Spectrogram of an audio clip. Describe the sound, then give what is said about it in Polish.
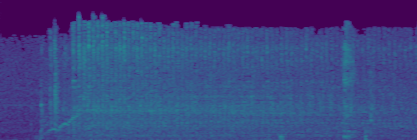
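A car engine cranks and catches, its pitch briefly rising before settling into a soft, steady idle, with a few faint clicks and knocks near the end. No one speaks. “No i silniczek zapracował, słyszeli państwo, delikatniutko.”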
